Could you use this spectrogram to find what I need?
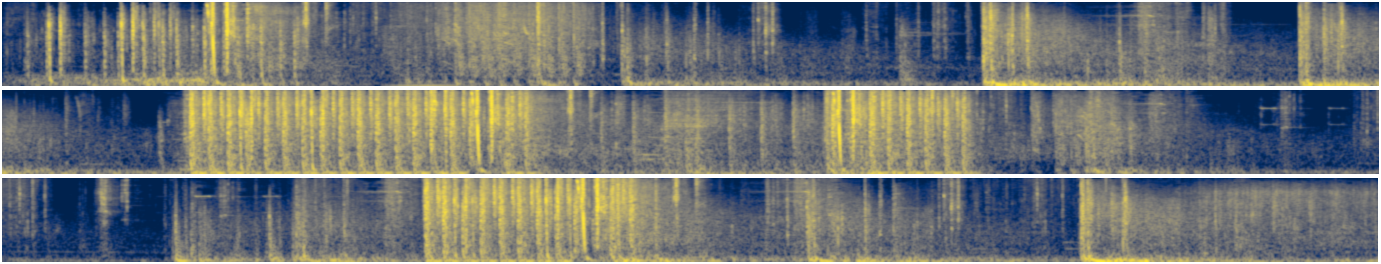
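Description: Gunfire rattles in loud, sudden bursts.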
